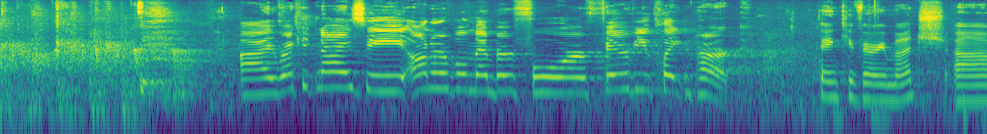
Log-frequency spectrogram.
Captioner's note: applause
